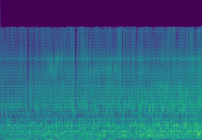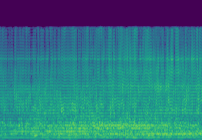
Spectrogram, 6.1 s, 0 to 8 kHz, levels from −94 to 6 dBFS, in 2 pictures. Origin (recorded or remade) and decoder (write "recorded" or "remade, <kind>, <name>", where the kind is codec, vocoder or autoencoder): remade, vocoder, BigVGAN v2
